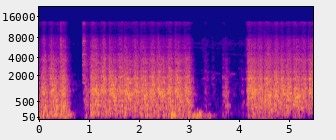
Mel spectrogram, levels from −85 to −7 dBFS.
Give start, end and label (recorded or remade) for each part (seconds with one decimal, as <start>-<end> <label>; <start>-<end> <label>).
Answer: 0.0-4.3 recorded; 4.3-4.9 remade; 4.9-5.5 recorded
